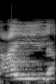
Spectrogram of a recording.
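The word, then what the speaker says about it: isle: একই রকম ভাবে ওল্ড ফ্রেঞ্চ আইল, IYLE, এস এর উচ্চারণ হবে না, আইল মানে দ্বীপপুঞ্জ, অ্যাকচুয়ালি ওল্ড ইংলিশে আইল্যান্ড কথাটা ছিল, এই এসটা, আইল্যান্ড এসটা এই ISLAND এই ফ্রেঞ্চ থেকে এসছে।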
